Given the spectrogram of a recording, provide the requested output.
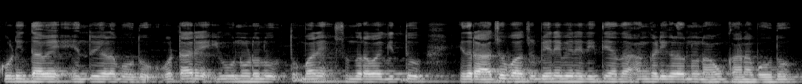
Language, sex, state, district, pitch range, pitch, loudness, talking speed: Kannada, male, Karnataka, Koppal, 125-130 Hz, 125 Hz, -16 LUFS, 125 wpm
